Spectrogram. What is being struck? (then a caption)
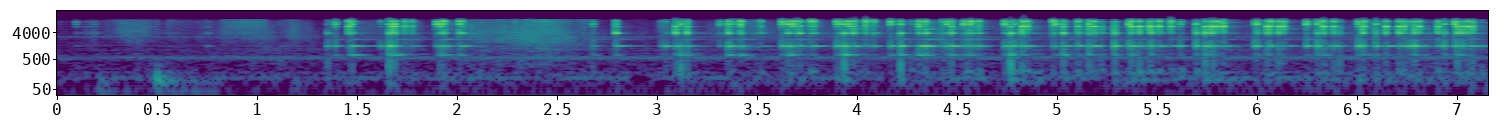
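Glass hurricane vase. Tapping on a hurricane glass gives a run of quick, bright chinks and clinks, starting sparse and then coming in rapid, irregular clusters. Each tap is short with a brief glassy ring, and there is a faint steady hum underneath.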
